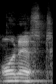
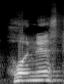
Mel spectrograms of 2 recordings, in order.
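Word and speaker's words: honest: pronunciation में गलती मत करना, ओ है ये, और यही पूछा जाएगा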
